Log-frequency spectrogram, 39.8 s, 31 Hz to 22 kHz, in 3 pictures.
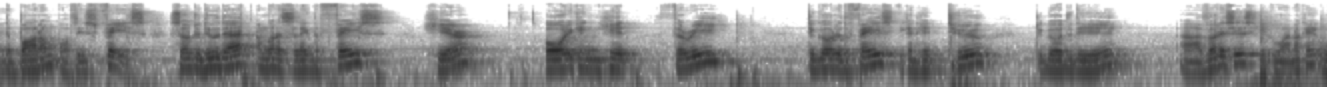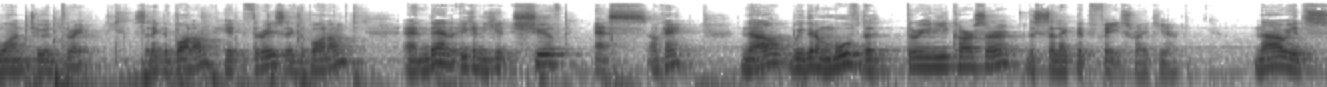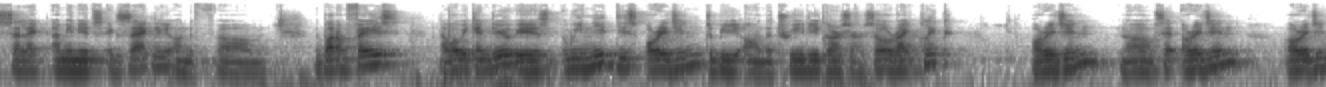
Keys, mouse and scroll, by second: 0.7 shift+middle click, 1.7 middle click, 2.4 shift+middle click, 2.8 shift+middle click, 3.3 middle click, 5.0 click, 7.2 3, 9.4 2, 12.0 click, 12.6 1, 13.1 1, 13.4 2, 13.7 3, 14.3 middle click, 14.7 shift+middle click, 15.1 ctrl+middle click, 15.3 shift+middle click, 16.0 ctrl+middle click, 16.6 middle click, 25.1-27.1 middle drag, 27.9 middle click, 29.7 middle click, 30.8 Tab, 31.8-32.2 middle drag, 33.5-33.9 middle drag, 34.8 shift+middle click, 35.4-37.6 right drag.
